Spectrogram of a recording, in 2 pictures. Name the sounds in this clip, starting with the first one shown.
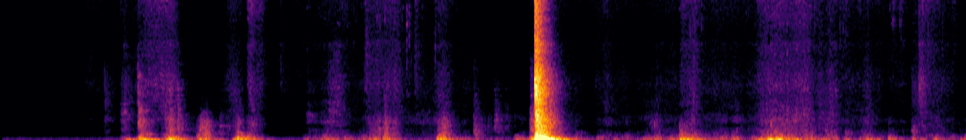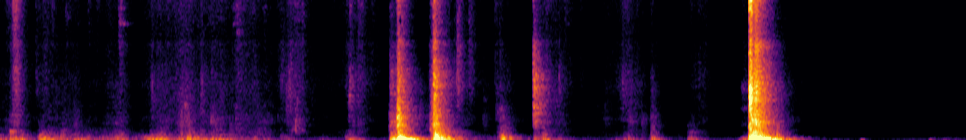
wardrobe or drawer, door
